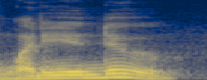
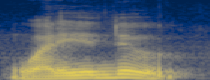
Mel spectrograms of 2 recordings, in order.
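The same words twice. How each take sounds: First: The words are run together in fast speech. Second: The words are run together in fast speech.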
